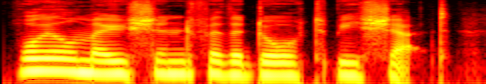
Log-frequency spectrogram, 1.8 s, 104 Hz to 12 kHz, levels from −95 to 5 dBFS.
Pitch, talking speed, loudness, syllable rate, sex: 190 Hz, 265 wpm, -14 LUFS, 6.8 syllables/s, female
